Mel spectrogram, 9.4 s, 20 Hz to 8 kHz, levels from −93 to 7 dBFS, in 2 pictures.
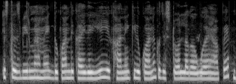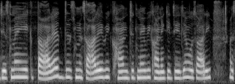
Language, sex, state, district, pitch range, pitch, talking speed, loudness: Hindi, female, Maharashtra, Solapur, 225-255 Hz, 245 Hz, 255 wpm, -15 LUFS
